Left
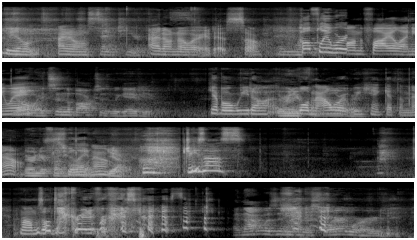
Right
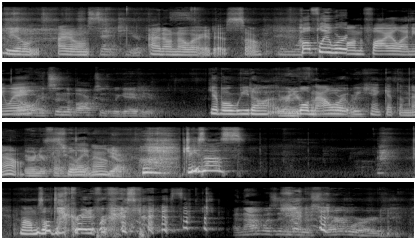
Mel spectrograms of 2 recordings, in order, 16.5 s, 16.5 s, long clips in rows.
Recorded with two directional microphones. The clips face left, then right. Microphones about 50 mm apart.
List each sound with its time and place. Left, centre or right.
0.0 s a woman's voice: centre
3.0 s a woman's voice: centre
9.8 s a woman's voice: right
12.6 s a woman's voice: right
13.2 s speech: centre
14.8 s speech: centre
